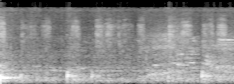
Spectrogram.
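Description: Chalk or marker scratching across a board during a Hindi grammar lesson, a series of short strokes with small taps, faint beneath a teacher's voice.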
